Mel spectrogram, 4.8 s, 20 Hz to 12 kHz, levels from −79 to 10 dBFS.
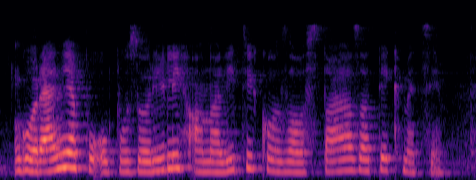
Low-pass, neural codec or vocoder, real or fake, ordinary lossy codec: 7.2 kHz; none; real; MP3, 64 kbps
